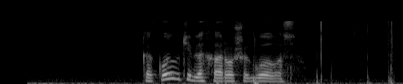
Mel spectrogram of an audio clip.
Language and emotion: Russian, positive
